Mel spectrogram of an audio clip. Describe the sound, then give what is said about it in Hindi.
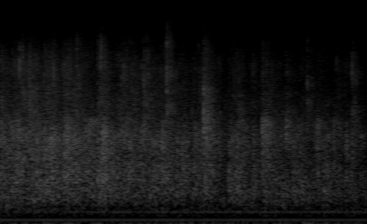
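An audience breaks into steady applause, many hands clapping together in a dense, continuous patter that holds for several seconds at a moderate level, with no talking over it. “ताली बजाइए.”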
